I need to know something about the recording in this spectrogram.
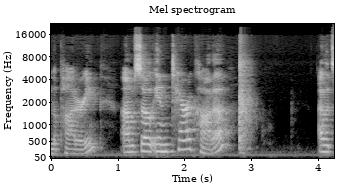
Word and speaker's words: terra cotta: pottery um so in terra cotta i would say as a phrase overall our main stress is going to be on the cot terra cotta terracotta within the word terra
